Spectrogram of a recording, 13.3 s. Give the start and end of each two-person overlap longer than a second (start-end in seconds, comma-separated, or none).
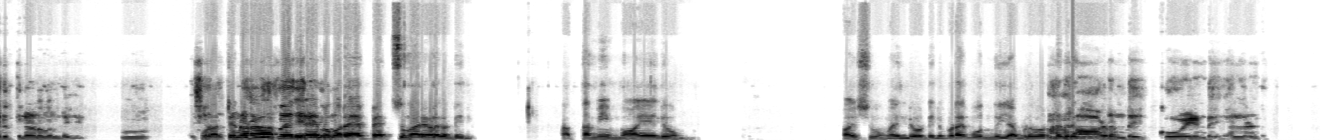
2.0-3.6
